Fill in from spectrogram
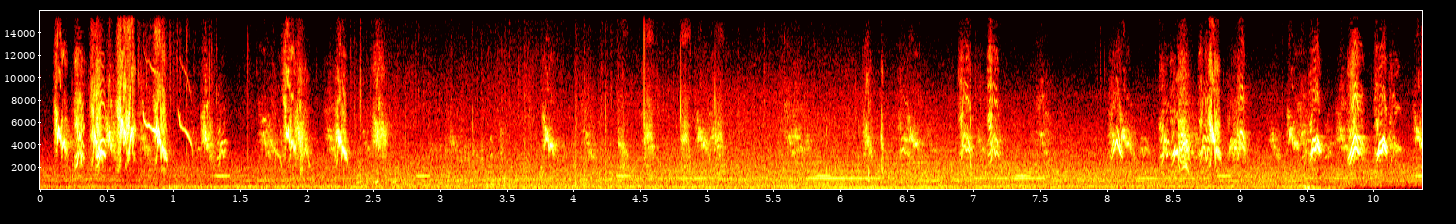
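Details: Juvenile sparrow in a plum tree at a Tenmangu shrine on 15 June 2022, there to get food. A quick flurry of high chirps opens, then scattered thin notes, then another busy chirping burst near the end.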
